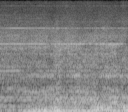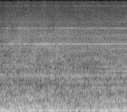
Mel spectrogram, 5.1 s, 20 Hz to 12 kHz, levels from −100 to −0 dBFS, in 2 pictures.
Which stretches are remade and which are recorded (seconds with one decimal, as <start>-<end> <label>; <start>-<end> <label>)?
0.0-0.9 recorded; 0.9-4.0 remade; 4.0-5.1 recorded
